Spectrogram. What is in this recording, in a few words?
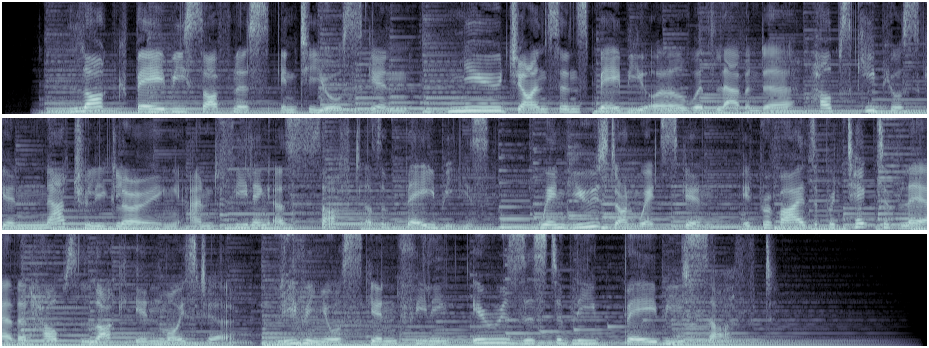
Softsell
